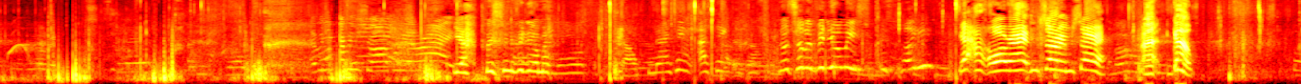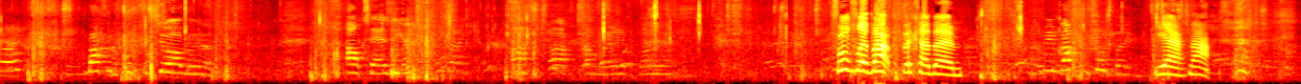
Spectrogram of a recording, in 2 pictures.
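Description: A young boy talks and shouts excitedly close by.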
